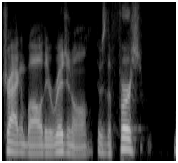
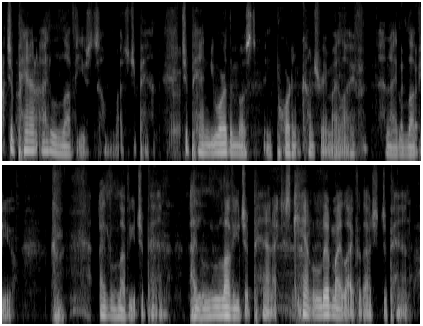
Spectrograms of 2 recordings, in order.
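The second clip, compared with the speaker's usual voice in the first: mock-intimate tone, much quieter; 2 semitones lower, 7 dB quieter than usual. Speaker imitates how the listener talked about Japan, mock-intimate love declaration. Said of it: "Japan was a person that you were telling".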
